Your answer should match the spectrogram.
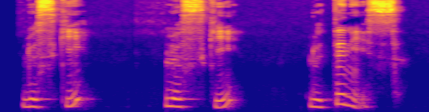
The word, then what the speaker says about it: tennis: Le ski, le ski, le tennis, tennis, be careful that here we do pronounce the S at the end. Le tennis, le vélo, and le volleyball, le volleyball.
